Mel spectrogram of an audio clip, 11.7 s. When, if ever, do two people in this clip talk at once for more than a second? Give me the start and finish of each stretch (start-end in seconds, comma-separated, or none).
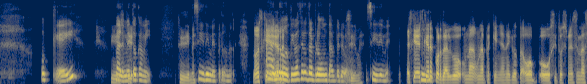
none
